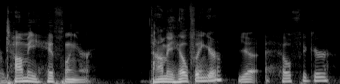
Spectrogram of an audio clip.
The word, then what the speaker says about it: Hilfiger: hinger Tommy hinger yeah Hilfiger H I don't know how you say it but I think it's Hilfiger yeah it's not hell finger yeah it's h i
